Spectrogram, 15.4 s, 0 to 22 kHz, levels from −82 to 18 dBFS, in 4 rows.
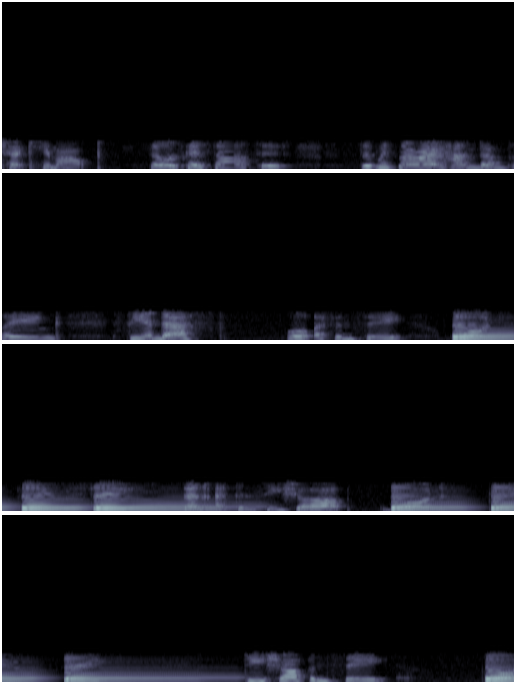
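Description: At 1.67 to 1.88 s, a short stall from a late packet occurs. The jitter buffer ran empty, so the last sound is held about 65 ms with a slight buzz. A jitter buffer speed-up runs from 6.94 to 7.61 s. Excess buffered audio was trimmed by cutting out pitch periods. The sound runs 111% fast at the same pitch, losing about 70 ms, and feels hurried. At 9.95 to 10.02 s, a second short stall stretches the sound about 37 ms while waiting for a packet. Throughout, nothing is heard above 4 kHz, which points to a G.711 A-law call path.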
